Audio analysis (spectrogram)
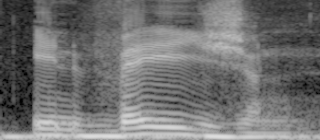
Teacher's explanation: because the word ends in S-I-O-N, you stress penultimate, second syllable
